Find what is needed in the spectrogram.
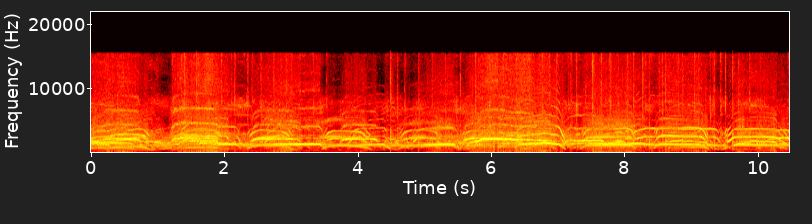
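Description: A group of children shrieking and shouting excitedly all at once, loud and without a break, many high voices overlapping.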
